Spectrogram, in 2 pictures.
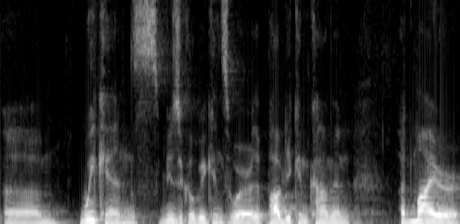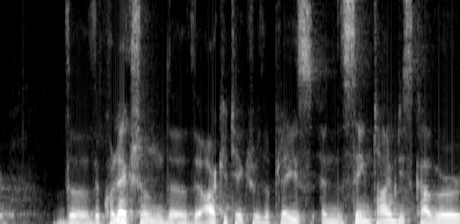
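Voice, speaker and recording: A man with a non-native accent speaks at a medium pitch and moderate pace. His tone is dark and mellow, and his intonation fairly even. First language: not English. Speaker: concert pianist. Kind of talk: casual interview. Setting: in person, Berlin. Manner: halting, many fillers.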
